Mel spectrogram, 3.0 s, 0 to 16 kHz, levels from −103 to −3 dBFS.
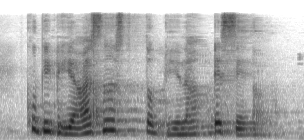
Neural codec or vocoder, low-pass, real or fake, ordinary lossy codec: codec, 24 kHz, 0.9 kbps, WavTokenizer, medium music audio release; 10.8 kHz; fake; none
